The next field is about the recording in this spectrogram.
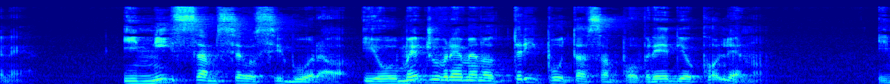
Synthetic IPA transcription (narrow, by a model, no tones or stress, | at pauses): nḛ | iniːsamse̞osiɡuːɾa̰o̰iumed͡ʒuʋɾeme̞nut̪ɾiːpuːt̪asampoʋɾjeːd̪io̞koʎḛno̰ | i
